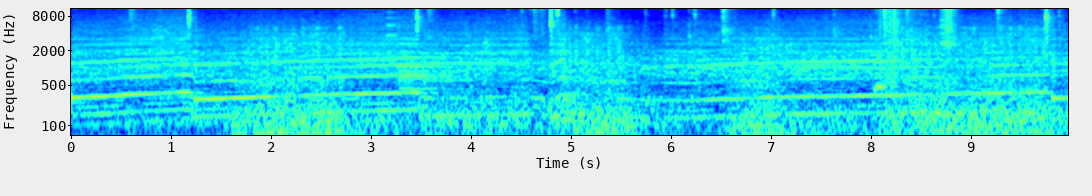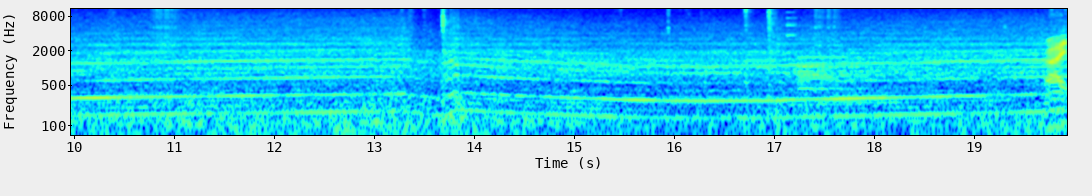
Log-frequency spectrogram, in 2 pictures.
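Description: A race car engine in Gran Turismo 7 at Brands Hatch drones at high revs, with its pitch dropping sharply on downshifts and climbing again as it accelerates, steady and loud throughout.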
